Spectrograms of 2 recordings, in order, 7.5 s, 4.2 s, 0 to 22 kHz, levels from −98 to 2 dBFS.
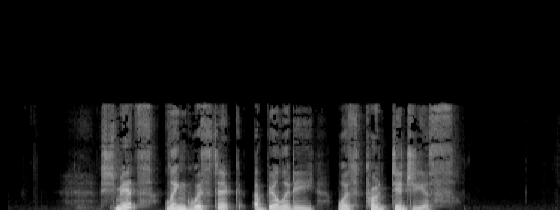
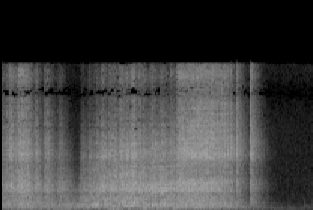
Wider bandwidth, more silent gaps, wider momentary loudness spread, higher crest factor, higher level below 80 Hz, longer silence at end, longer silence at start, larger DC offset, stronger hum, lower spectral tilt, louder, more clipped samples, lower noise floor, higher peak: second, 11.5 kHz vs 15.5 kHz; neither; first, 18 LU vs 12 LU; about the same, 18 dB vs 18 dB; first, -76 dBFS vs under -90 dBFS; first, 1.45 s vs 0.65 s; first, 1.35 s vs 0 s; neither; neither; first, -6 dB/octave vs 1.5 dB/octave; first, -25 LUFS vs -29 LUFS; neither; first, -84 dBFS vs -67 dBFS; first, -8 dBFS vs -14 dBFS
